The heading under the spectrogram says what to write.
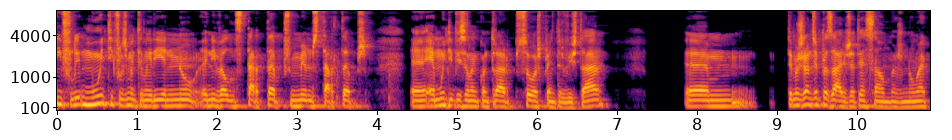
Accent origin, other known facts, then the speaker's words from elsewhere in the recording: Portugal; eu como bom português que sou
